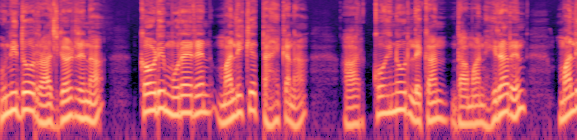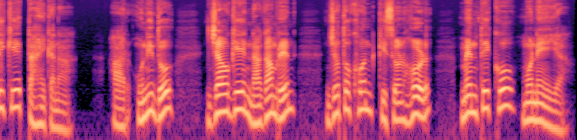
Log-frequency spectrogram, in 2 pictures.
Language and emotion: Santali, neutral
